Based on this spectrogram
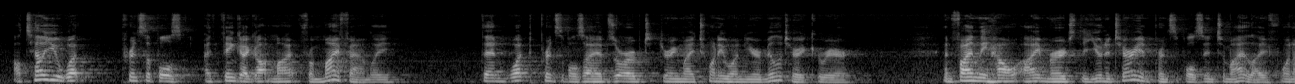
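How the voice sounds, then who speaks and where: A man with a medium pitch talks at a fairly quick pace with lively intonation. Audible room echo colors the recording. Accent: Canadian. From Western Canada. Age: 60s. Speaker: lay speaker. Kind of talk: sermon.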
